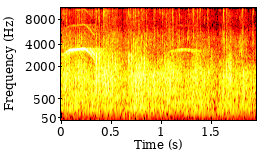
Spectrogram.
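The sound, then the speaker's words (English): A church audience applauds, steady dense clapping at moderate loudness with a faint whistle over the top at the start. “If you believe it, give the Lord a big round of applause.”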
